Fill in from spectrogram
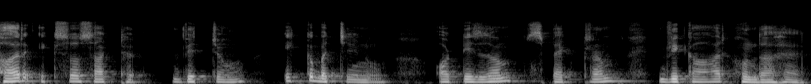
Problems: none marked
